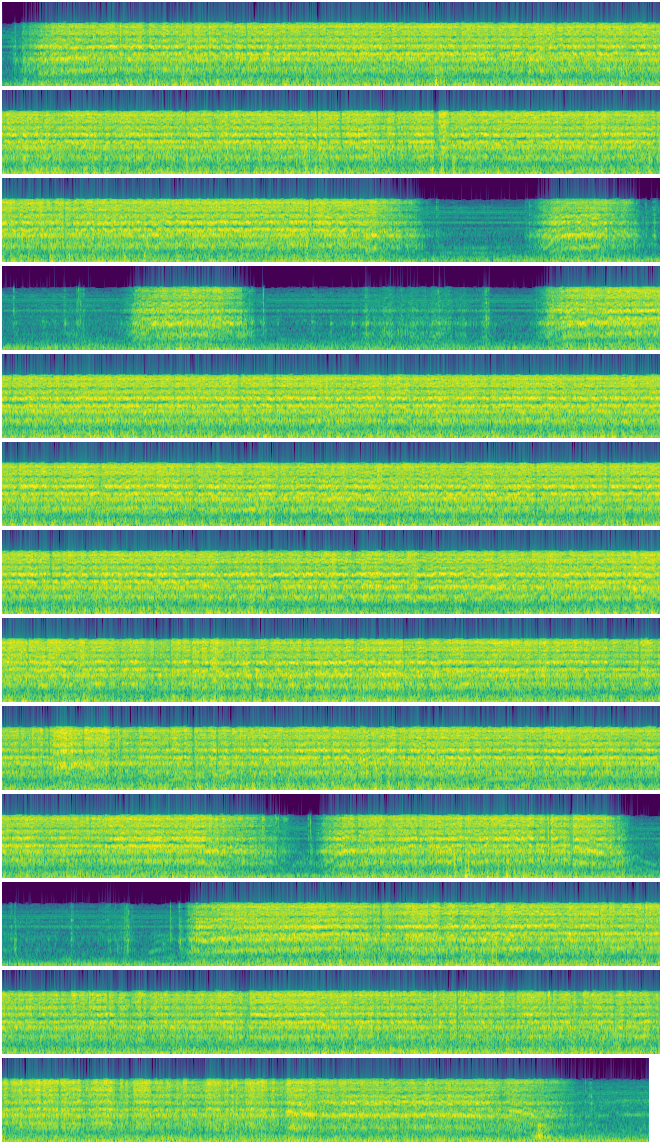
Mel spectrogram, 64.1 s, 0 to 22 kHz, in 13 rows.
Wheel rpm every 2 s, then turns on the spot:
180, 210, 220, 220, 220, 220, 100, 40, 30, 120, 230, 230, 230, 220, 220, 220, 220, 240, 220, 240, 240, 230, 200, 140, 80, 140, 220, 230, 230, 230, 210, 100.
16-18 48-50 62-64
